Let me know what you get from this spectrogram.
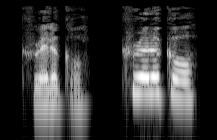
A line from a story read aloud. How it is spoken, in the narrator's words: Vera moaned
